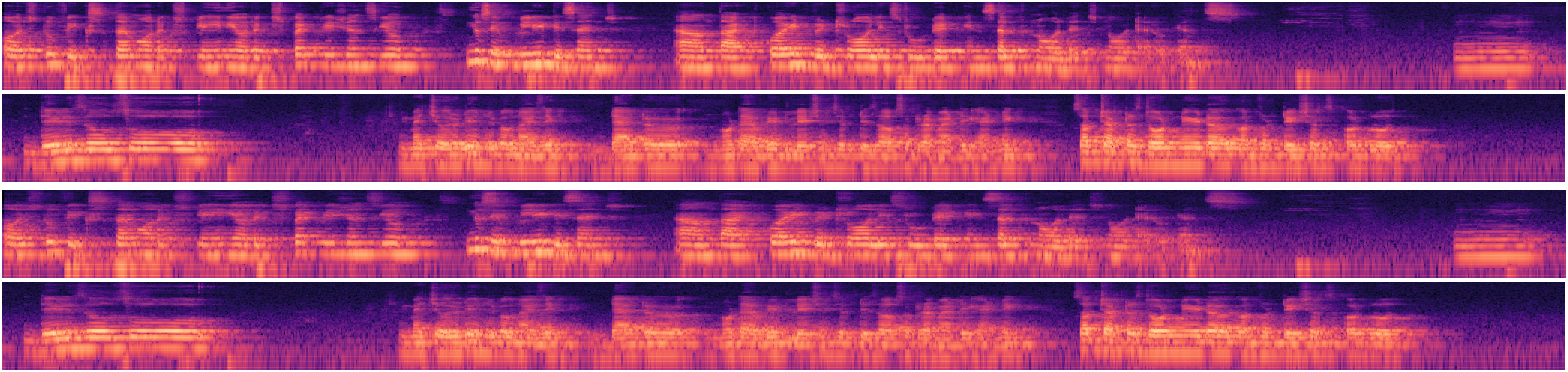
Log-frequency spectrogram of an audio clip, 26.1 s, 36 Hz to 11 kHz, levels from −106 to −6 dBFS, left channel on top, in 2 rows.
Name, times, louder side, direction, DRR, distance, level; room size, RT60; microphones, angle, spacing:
voice 1, 0.0-3.4 3.9-5.1 5.6-10.2, left 2 dB, 75° left, 4 dB, 3.1 m, -29 dB
voice 2, 12.1-12.8 13.2-14.7 16.3-21.5 22.0-24.6, equal, 30° left, 3 dB, 3.3 m, -27 dB
28.0 x 16.0 x 7.7 m, 0.75 s
head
